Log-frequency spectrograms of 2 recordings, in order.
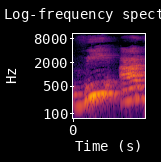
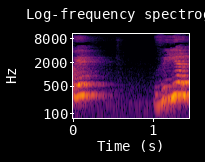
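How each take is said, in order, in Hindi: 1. यह दो अलग-अलग शब्दों के रूप में बोला जाता है। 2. यह एक संकुचित शब्दांश के रूप में बोला जाता है।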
